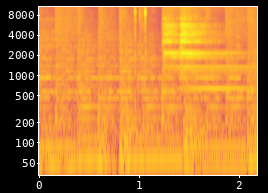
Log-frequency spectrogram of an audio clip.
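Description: Outro music with a steady low beat, and a bright bell chime about one and a half seconds in that rings out briefly: the sound effect for the notification bell in a subscribe animation.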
